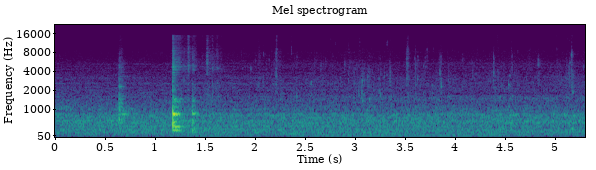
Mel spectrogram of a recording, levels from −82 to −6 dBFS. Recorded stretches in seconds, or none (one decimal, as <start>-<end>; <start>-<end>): 0.0-1.1; 1.9-5.3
